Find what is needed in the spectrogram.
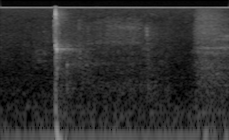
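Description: A single sharp click about half a second in, from the button of a handheld pocket voice recorder pressed to stop playback of the recorded interviews.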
